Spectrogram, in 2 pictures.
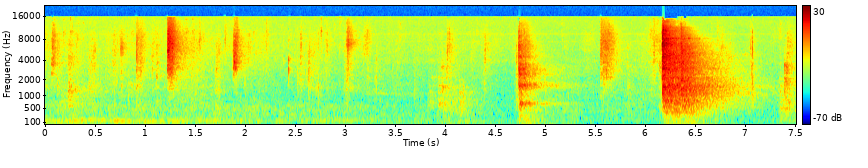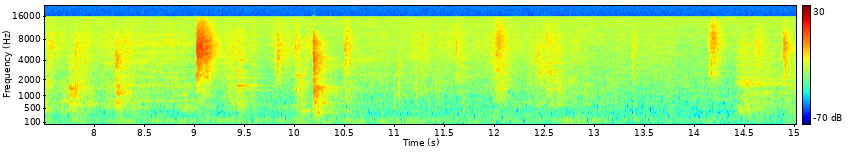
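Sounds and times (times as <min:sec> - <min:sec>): printing press knocks and clunks: 0:04.0 - 0:05.3, 0:06.2 - 0:08.1.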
